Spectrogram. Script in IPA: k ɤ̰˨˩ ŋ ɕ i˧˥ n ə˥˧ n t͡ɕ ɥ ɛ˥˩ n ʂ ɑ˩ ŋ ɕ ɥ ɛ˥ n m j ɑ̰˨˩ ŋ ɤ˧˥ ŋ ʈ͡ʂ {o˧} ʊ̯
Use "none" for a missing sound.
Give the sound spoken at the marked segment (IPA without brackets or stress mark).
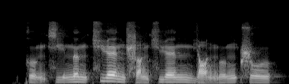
o˧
